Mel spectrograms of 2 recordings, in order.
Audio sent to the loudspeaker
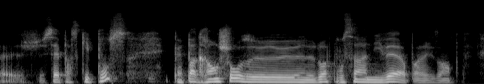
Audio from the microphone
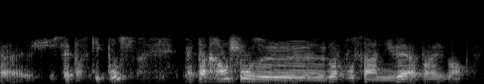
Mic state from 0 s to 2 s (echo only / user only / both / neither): echo only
